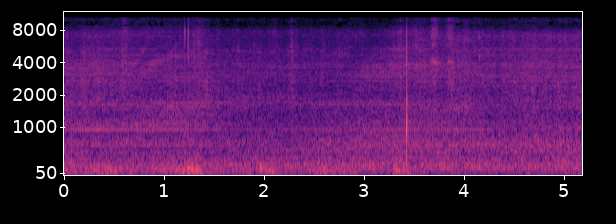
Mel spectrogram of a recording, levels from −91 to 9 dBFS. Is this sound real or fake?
real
